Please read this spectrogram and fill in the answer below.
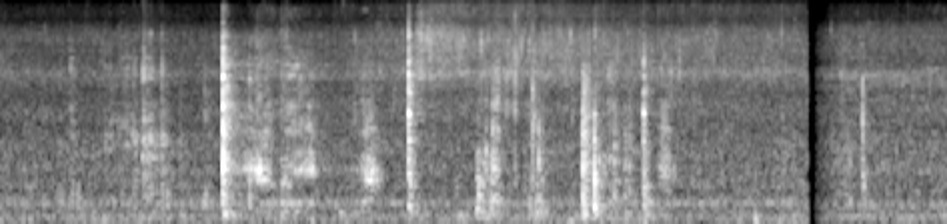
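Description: Chopped onion, capsicum and garlic with spices frying in oil in a nonstick pan, a light steady sizzle, while a spatula stirs them, scraping and knocking against the pan several times in the middle.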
